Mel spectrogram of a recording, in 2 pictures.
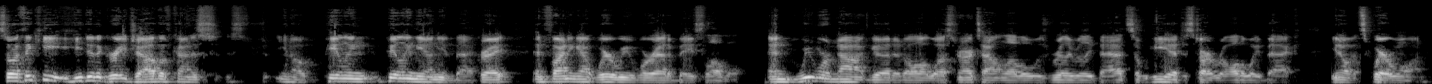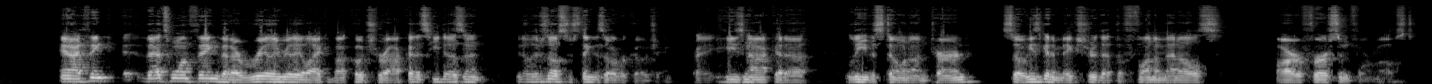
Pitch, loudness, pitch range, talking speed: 115 Hz, -20 LUFS, 105-125 Hz, 225 wpm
